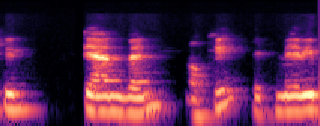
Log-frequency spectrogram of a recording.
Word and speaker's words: Tianwen: Okay, now I'm pronouncing it Tianwen.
